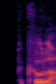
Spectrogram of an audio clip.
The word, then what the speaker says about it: Pakula: Pakula, I've been saying. – Whose name until last week I pronounced as Alan J. Pakula. My name is Alan J. Pakula. – No. – But it's difficult for me to say it properly. Pakula. I want to say Pakula. It sounds so much better, Pakula.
